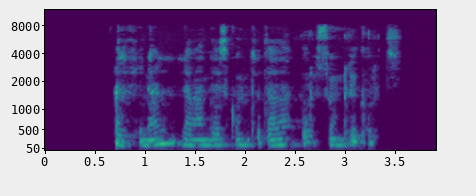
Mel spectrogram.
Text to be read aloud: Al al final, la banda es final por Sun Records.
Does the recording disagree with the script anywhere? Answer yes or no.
yes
